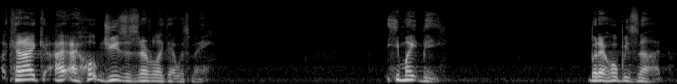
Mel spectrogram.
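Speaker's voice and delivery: usual speaking voice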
